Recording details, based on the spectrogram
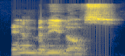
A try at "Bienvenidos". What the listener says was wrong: Yeah. Good.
